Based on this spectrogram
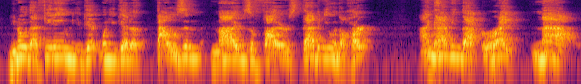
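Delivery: high, pained, groaning, crying voice.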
